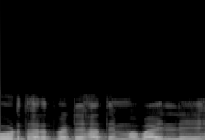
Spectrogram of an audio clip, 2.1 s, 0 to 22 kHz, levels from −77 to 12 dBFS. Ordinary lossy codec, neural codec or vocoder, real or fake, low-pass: none; none; real; 7.2 kHz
